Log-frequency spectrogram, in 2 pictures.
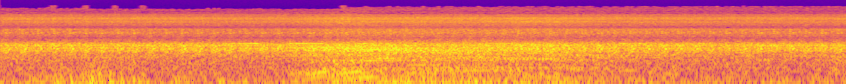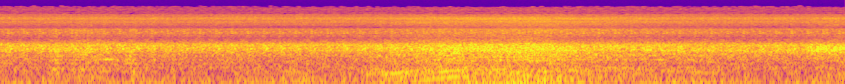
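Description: A truck engine rumbles and revs in the distance.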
